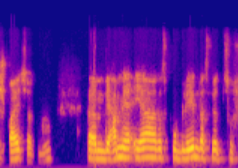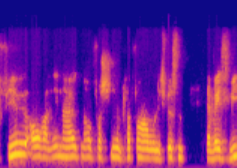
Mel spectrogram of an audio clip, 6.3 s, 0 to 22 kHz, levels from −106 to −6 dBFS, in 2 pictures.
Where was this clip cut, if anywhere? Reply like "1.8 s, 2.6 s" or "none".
none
